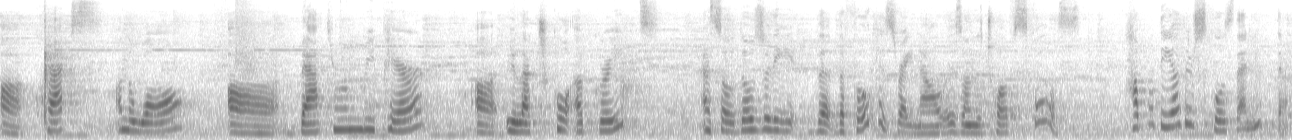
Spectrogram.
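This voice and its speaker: Music plays in the background as a woman with a fairly high pitch speaks at a fairly slow pace. Her intonation is lively, broken by long, frequent pauses. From Okinawa, Japan. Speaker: school superintendent candidate, educator. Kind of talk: interview.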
